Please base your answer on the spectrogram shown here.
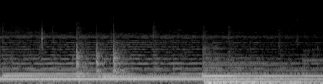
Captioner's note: knocks on door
